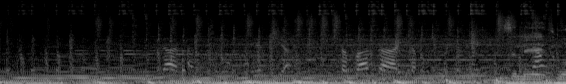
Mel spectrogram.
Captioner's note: speaking Spanish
